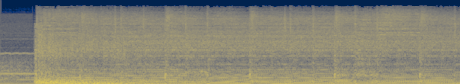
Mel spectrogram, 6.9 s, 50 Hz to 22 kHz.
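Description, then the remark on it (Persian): A sudden loud blast from an M20 recoilless rocket launcher erupts after a brief near-silent moment, then a heavy, sustained rumble rolls on for several seconds with faint periodic knocks, like a rocket launch and explosion echoing. “آندواری با یک شلیک از پا در آمد و لوکی صاحب گنج افسانه‌ای نیداولیر شد.”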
